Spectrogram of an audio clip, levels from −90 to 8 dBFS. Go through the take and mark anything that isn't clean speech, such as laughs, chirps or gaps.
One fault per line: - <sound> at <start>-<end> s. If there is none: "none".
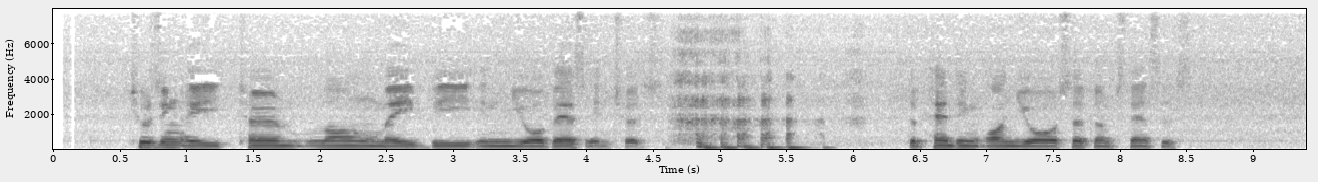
- laugh at 4.6-6.1 s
